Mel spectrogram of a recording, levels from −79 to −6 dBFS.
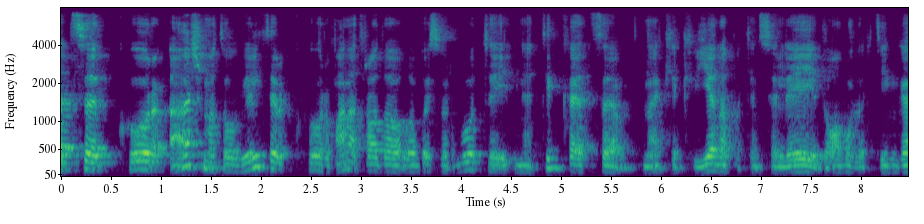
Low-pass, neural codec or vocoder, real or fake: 7.2 kHz; vocoder, 44.1 kHz, 128 mel bands every 256 samples, BigVGAN v2; fake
